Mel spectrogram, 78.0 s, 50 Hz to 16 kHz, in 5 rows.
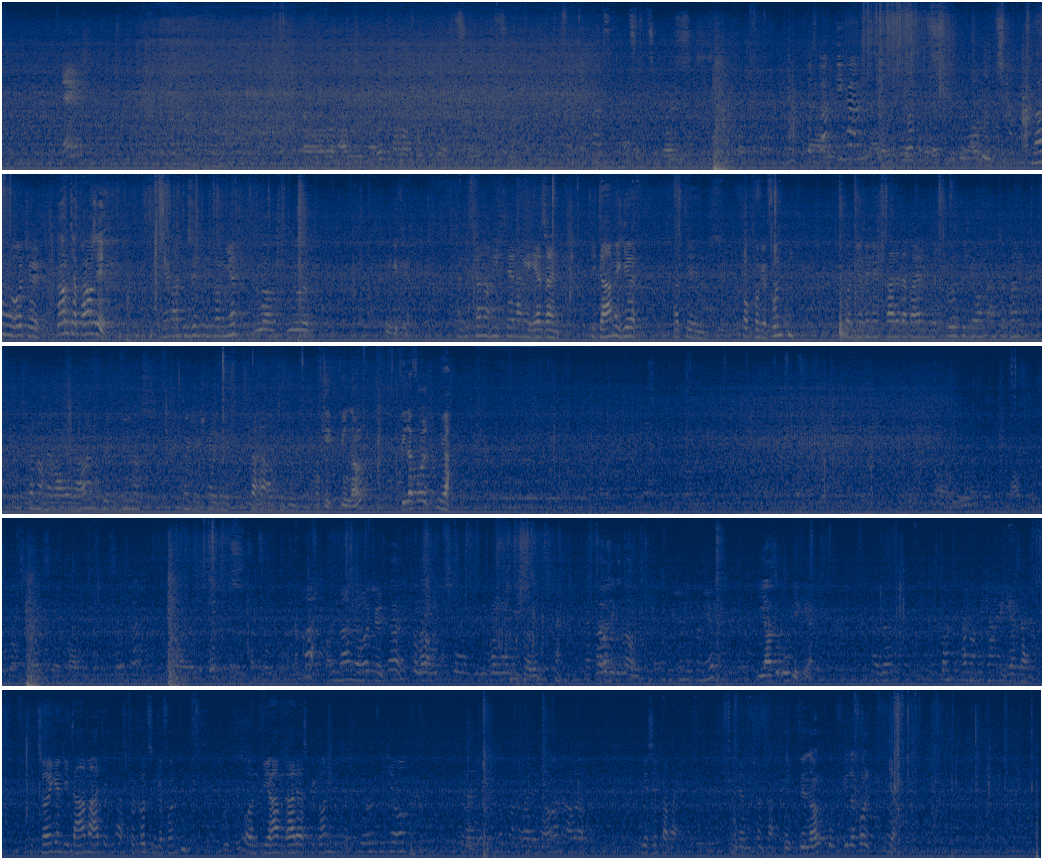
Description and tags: I did not record this ambience sound! WTF
I've left my Zoom H1 recorder at a friends place for quite some while until i picked it up today. Accompanied by a few tracks that make sense to us i also found this record, which none of us (not me nor my friend) recognizes as their record. There were two files (which i recognize as takes), so it must be a part of a fictional flick. I've pulled them together here.
Here's what i belief it is:
Ambience of a crime scene with cars approaching, motors running, people alighting and then talking. Seems like the police or other authorities just discovered a corpse.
